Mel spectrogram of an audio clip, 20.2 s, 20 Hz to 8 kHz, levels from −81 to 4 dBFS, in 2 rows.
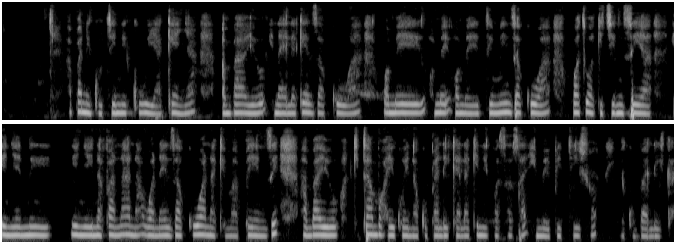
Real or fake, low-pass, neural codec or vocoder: real; 7.2 kHz; none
